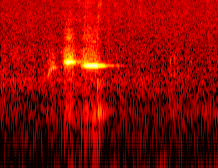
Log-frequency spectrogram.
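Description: A person whistling a short two-note call to a bird, the second note a little lower, about half a second in.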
